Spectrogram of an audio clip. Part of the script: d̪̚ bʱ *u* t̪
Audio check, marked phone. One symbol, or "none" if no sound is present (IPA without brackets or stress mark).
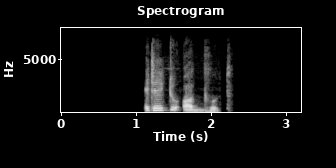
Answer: u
